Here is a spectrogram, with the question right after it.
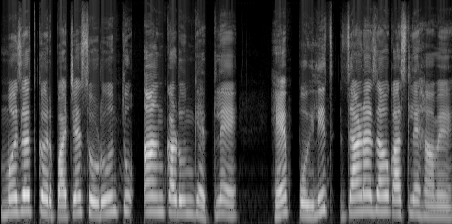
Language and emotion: Goan Konkani, disgusted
